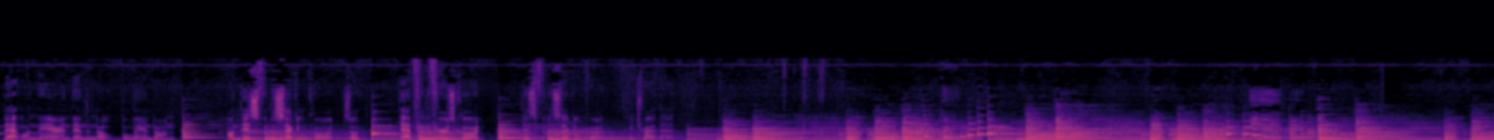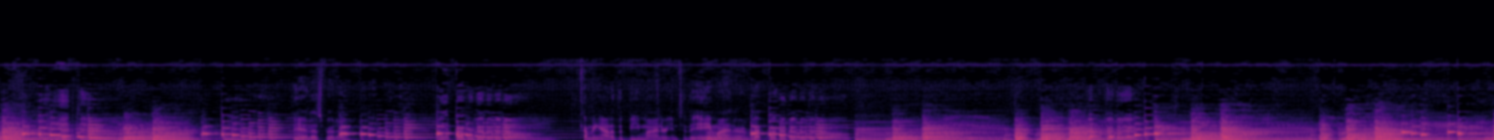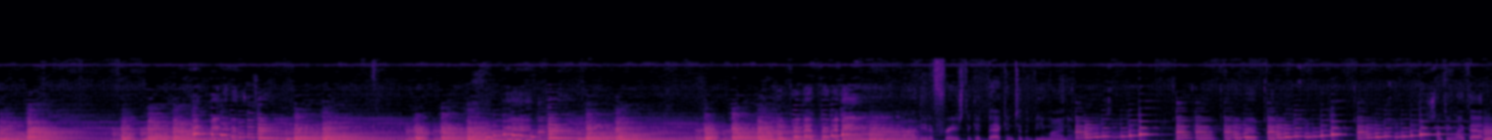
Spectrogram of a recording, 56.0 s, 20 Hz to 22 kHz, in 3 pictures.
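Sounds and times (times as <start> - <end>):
piano melody: 0.0 - 49.2, 50.7 - 56.0
keyboard playing: 2.2 - 26.3, 27.4 - 49.0, 50.8 - 56.0.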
